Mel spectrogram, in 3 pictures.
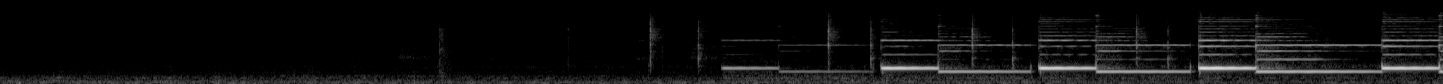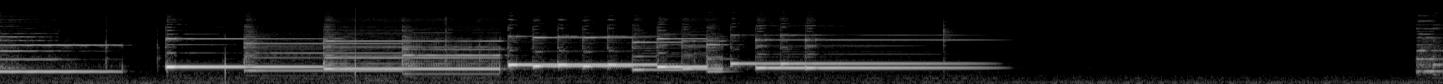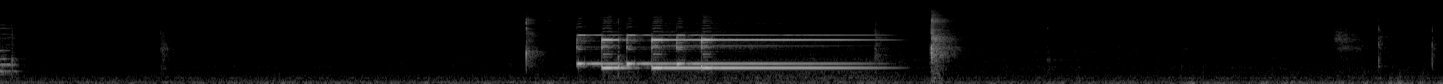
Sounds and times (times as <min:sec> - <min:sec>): Doorbell: 0:07.2 - 0:24.6, 0:28.6 - 0:29.1, 0:34.6 - 0:38.0
Music: 0:16.8 - 0:22.6.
